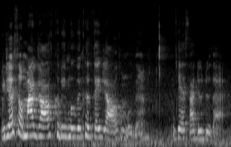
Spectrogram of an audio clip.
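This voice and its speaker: An American woman talks casually to her viewers as she crunches on chips and ice. Her phrasing is informal and repetitive, at an ordinary pitch. The room adds a clear echo, with faint noise underneath. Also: normal speed, pushed and bright. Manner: chatting between bites while crunching chips and ice; informal, repeats phrases for emphasis. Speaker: mukbang vlogger. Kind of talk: casual chatty eating show.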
